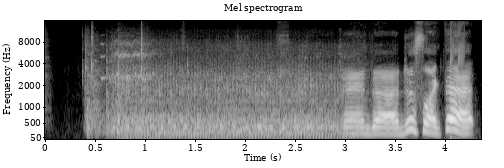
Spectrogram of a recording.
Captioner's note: vehicle rumbling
